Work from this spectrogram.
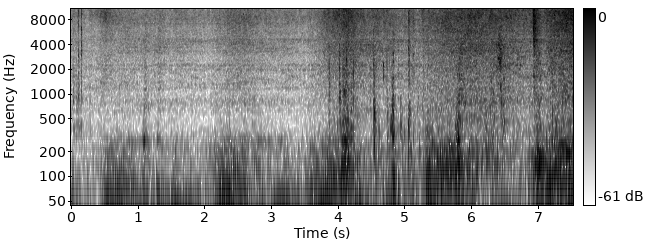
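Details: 2017 Ford Focus after owner swapped in a used DSG transmission with a new dual clutch; won't hold idle and stalls; no fault codes stored. Intake pipe off, MAF unplugged: stumbling, surging with pops, backfiring into the intake manifold. Cause unconfirmed.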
